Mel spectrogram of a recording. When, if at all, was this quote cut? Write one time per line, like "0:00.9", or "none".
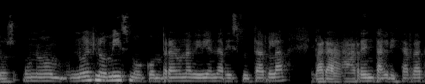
0:02.2
0:03.1

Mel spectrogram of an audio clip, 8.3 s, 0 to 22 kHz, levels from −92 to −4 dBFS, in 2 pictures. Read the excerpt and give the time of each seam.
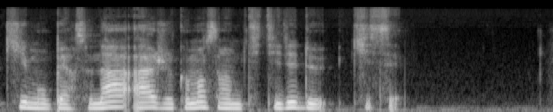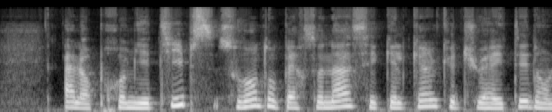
0:01.6

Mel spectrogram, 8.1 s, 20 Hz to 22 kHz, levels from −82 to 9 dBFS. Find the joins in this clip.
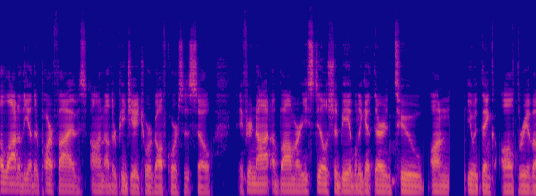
none

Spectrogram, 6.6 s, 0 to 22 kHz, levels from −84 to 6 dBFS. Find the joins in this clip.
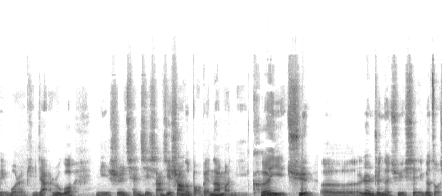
0:04.8

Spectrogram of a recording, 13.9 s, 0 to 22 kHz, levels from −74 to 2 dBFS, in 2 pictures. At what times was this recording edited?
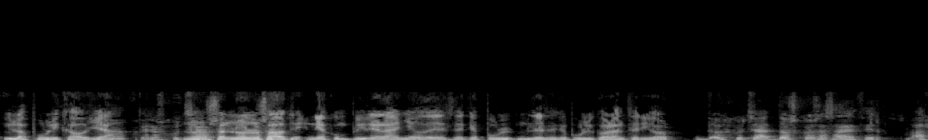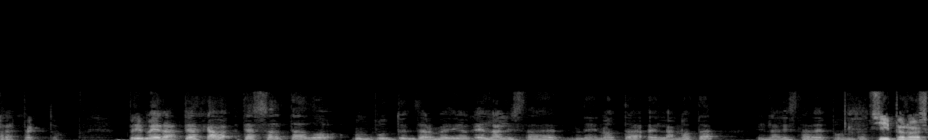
0:02.2
0:10.5
0:11.2

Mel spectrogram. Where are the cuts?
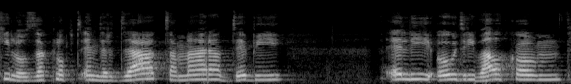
0:03.8
0:04.7

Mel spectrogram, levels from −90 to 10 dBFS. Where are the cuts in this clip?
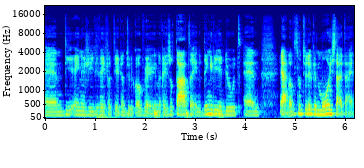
none

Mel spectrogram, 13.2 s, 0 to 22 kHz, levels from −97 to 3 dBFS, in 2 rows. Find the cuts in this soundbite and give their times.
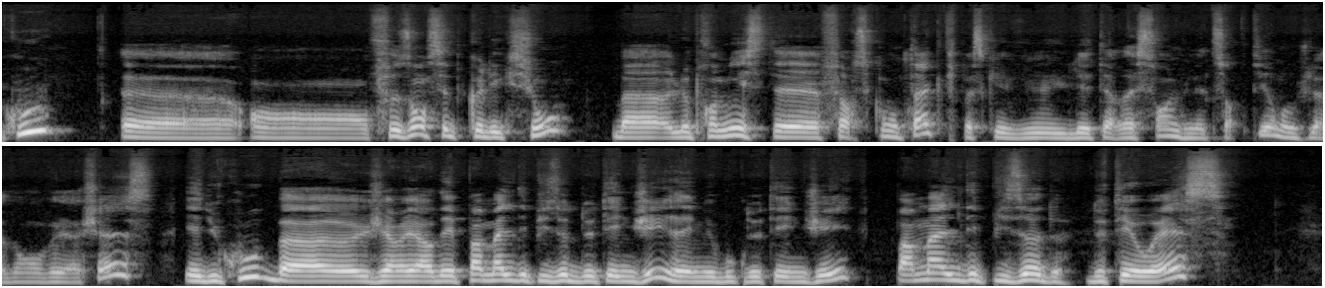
0:02.9
0:07.5
0:10.3
0:10.9

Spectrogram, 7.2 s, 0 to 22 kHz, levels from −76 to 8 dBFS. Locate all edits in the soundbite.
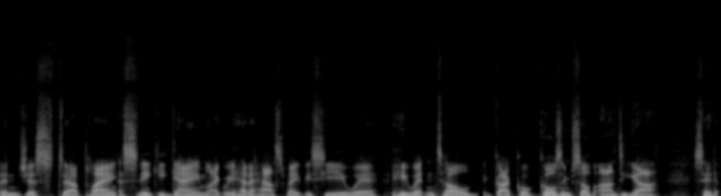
0:01.1
0:03.9
0:05.4

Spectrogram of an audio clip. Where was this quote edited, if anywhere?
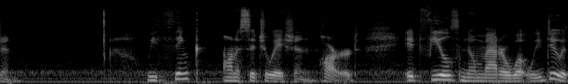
0:03.2
0:04.6

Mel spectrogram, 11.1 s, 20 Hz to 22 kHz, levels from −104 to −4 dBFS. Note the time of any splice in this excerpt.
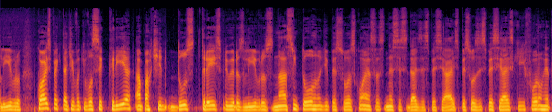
0:02.7
0:03.3
0:05.9

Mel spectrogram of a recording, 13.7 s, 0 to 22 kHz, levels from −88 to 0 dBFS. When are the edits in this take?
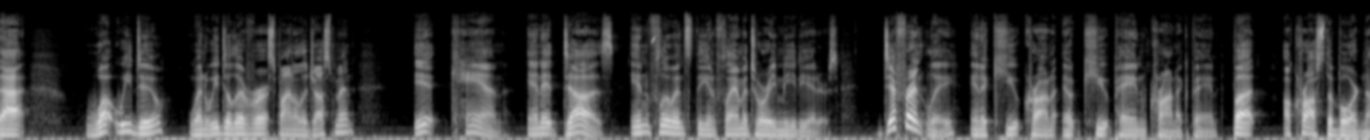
0:02.7
0:11.5
0:12.2

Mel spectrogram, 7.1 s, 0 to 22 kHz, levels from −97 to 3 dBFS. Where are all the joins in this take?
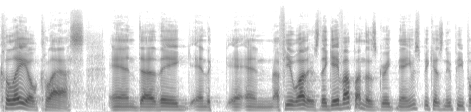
none

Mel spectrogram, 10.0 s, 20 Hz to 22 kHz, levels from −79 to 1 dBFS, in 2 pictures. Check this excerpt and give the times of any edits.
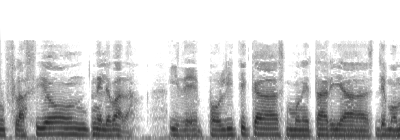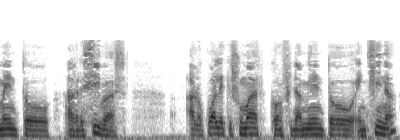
0:01.2
0:02.1
0:07.8
0:08.4

